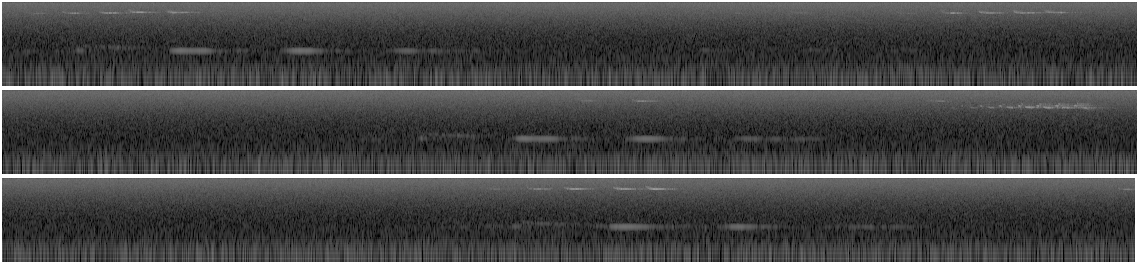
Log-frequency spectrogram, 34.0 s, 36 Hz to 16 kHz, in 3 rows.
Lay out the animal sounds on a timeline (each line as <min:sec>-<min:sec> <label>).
0:00.0-0:02.1 Golden-crowned Kinglet (Regulus satrapa)
0:00.2-0:05.0 Mourning Dove (Zenaida macroura)
0:08.5-0:10.6 Golden-crowned Kinglet (Regulus satrapa)
0:14.9-0:19.9 Mourning Dove (Zenaida macroura)
0:16.8-0:18.1 Golden-crowned Kinglet (Regulus satrapa)
0:20.8-0:22.5 Yellow-rumped Warbler (Setophaga coronata)
0:27.4-0:32.4 Mourning Dove (Zenaida macroura)
0:27.4-0:29.5 Golden-crowned Kinglet (Regulus satrapa)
